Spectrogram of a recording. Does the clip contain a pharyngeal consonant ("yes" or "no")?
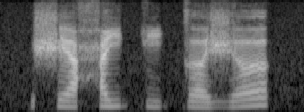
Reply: yes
